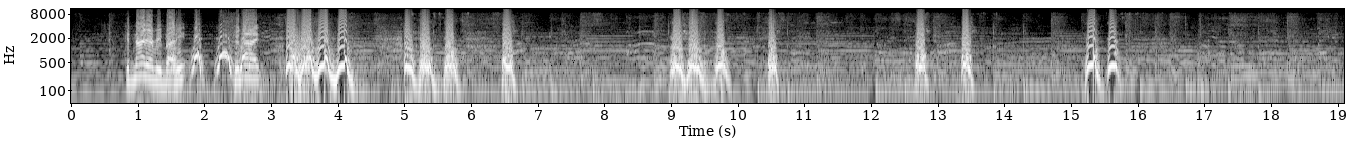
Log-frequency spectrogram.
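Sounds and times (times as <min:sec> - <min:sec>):
speech: 0:00.8 - 0:04.4, 0:05.0 - 0:06.0
dog barking: 0:01.8 - 0:02.5, 0:03.2 - 0:04.3, 0:04.9 - 0:06.8, 0:09.0 - 0:10.6, 0:12.7 - 0:13.6, 0:15.2 - 0:15.8.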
